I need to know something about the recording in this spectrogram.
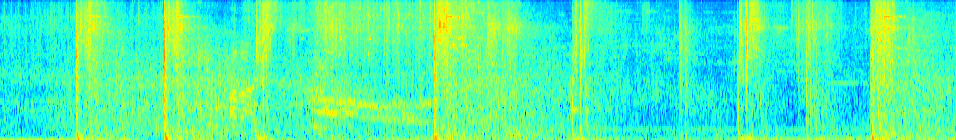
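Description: Sniper rifle shots crack sharply.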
